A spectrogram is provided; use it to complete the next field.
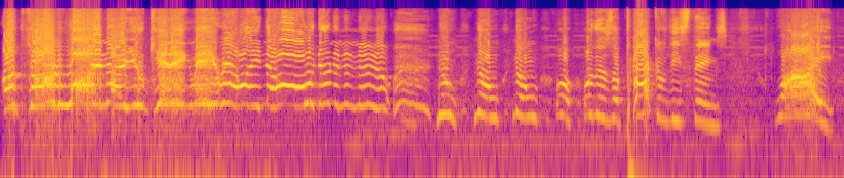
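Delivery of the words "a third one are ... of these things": panicked wail. Real, not acted. Third monster appears.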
